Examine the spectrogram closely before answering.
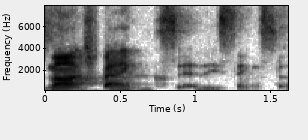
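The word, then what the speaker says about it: Marjoribanks: this kind of thing marjerie Banks his March banks these things so it's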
